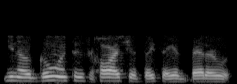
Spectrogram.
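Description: A woman's voice: low-pitched, fairly even intonation, brisk, no echo. A woman hosting a book interview show, introducing her guest with chatty, repetitive phrasing. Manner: warm chatty introductions with repeated words and restarts. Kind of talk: radio interview call-in. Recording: dry tinny phone line.

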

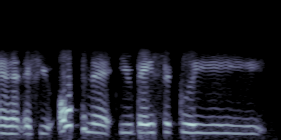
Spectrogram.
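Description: A woman's voice: medium pitch, little pitch movement, no room sound. A woman with a stuffed-up nose chatting casually while reviewing beauty products and reading package text aloud, often restarting her sentences. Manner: chatty, halting restarts, light laughs. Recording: tinny phone-like line, dry.

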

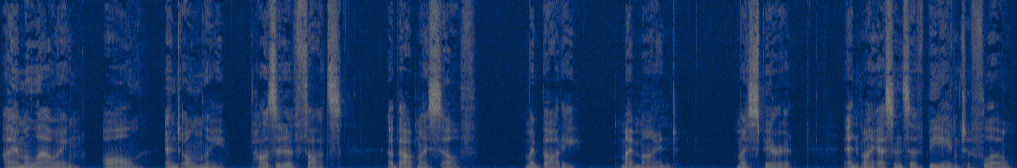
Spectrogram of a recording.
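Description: A man leading a guided meditation in a measured, deliberate manner with long pauses. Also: lowish voice, darkish tone.

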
